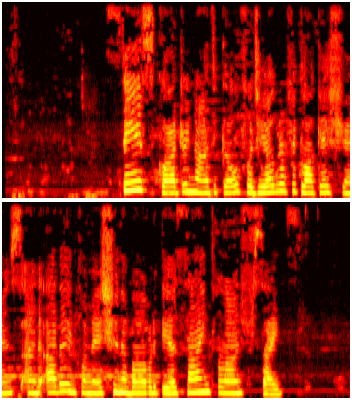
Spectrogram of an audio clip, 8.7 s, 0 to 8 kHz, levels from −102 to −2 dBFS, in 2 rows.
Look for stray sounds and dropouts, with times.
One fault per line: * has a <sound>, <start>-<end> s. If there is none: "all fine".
all fine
